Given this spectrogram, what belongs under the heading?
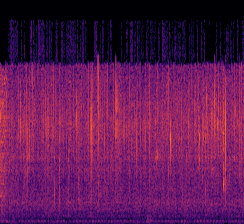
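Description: Kimchi with hot pepper flakes cooks in a pan, giving a soft, steady sizzle with faint crackles and a few small pops, close by, with no voices.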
